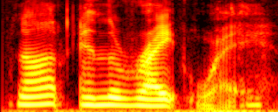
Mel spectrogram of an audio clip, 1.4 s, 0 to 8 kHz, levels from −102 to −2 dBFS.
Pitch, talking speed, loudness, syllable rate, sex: 190 Hz, 215 wpm, -15 LUFS, 4.4 syllables/s, female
